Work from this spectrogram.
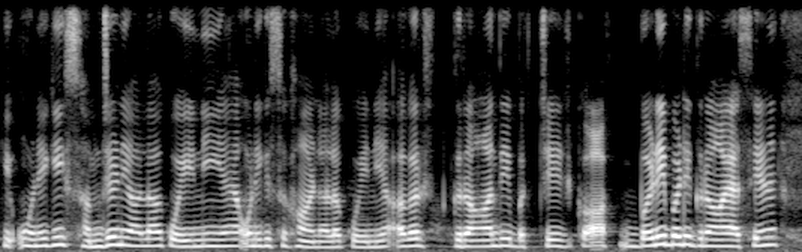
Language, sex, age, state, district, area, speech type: Dogri, female, 30-45, Jammu and Kashmir, Samba, rural, spontaneous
